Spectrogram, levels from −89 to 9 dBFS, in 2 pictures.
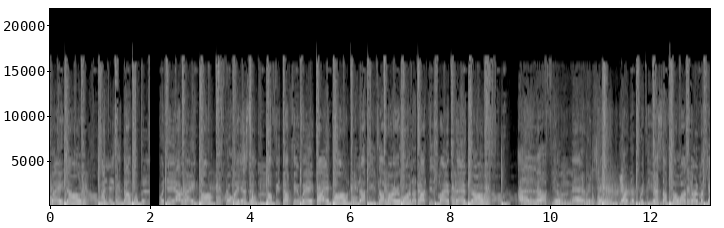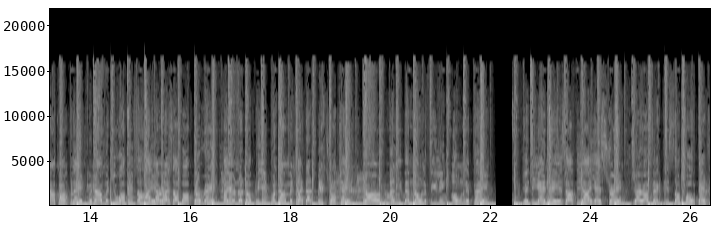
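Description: Two playback stalls here, where the audio just stops mid-flow and goes silent before carrying on: the first runs from about 1.99 to 2.19 s, a 200 ms gap, and the second from 22.11 to 22.44 s, roughly a third of a second. The cause is likely the player running dry on buffered data or its audio thread getting blocked, so nothing reaches the output until it catches up and resumes.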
